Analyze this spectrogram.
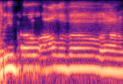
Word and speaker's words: Olivo: Olivo? Did I say it right? Olivo.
